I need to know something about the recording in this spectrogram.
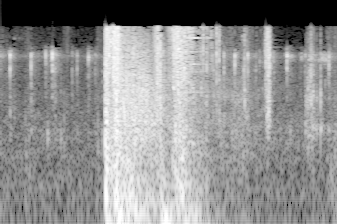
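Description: A sniper rifle fires a loud, booming shot.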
